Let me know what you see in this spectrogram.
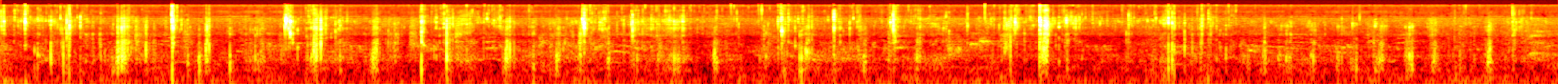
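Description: Close-miked chewing of chicken curry and rice: wet mouth smacks and many irregular sharp clicks.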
